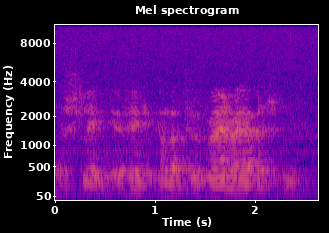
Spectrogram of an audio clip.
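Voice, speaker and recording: A man's fairly low, monotone, flat delivery amid noticeable background noise. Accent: Midwestern American. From Hinsdale, Illinois. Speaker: photographer and former newspaper publisher. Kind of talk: oral history interview answer.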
